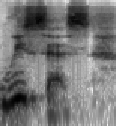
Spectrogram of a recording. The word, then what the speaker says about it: WiCyS: We often go by our acronym, and we spell that WiCyS and pronounce it WiCyS, like we sisters, because that's exactly what we are.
